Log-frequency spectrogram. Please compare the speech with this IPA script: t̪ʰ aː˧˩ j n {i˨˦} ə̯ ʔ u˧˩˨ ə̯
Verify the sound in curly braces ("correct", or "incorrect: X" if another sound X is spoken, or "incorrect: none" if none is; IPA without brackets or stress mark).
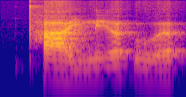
correct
